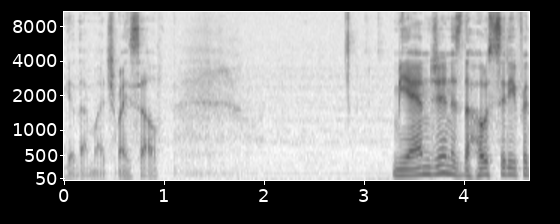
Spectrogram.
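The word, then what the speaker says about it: Meanjin: It's pronounced Mianjin.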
